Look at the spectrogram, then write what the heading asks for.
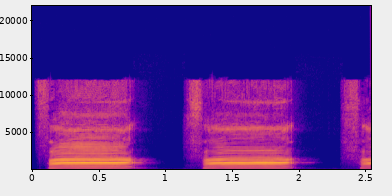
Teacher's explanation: নিচের ঠোটের পেট উপরের দুই দাতের আগার সাথে লাগাবো। লাগিয়ে হালকা বাতাস বের করে। আপনার এক আলিফটা নিয়ে উচ্চারণ করতে হবে।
